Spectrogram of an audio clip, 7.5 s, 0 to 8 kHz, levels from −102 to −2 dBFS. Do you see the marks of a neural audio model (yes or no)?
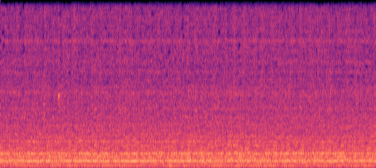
yes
